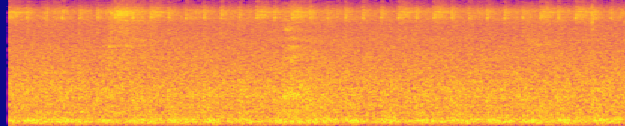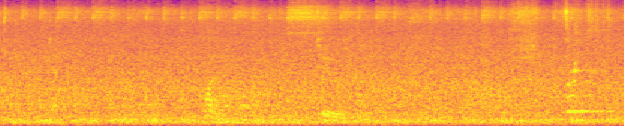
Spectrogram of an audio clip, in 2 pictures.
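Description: Background music and faint voices in a gym, a steady din throughout, with a short loud sound right at the end as the lift begins.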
